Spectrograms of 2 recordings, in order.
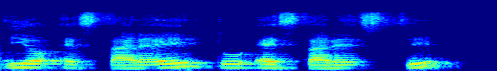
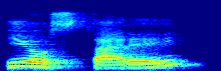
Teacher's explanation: ahí no hay ninguna E antes de la S. Entonces, lo primero que vas a pronunciar es la S, no la E.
